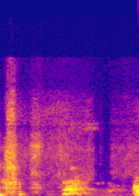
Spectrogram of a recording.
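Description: A pet dog pants and gives soft whimpering huffs in short uneven bursts, faint and somewhat distant in a quiet room.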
